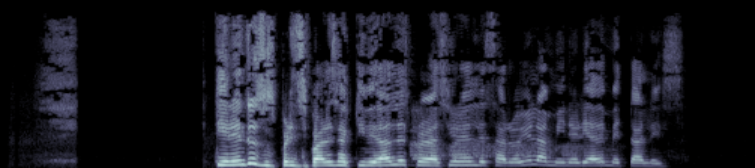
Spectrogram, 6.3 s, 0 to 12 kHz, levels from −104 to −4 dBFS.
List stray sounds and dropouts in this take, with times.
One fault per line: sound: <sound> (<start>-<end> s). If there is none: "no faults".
no faults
